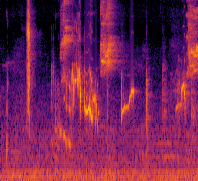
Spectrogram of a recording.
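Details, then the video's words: A cheerful pet budgie gives a few scattered chirps. There is a sharp click, a burst of scratchy squawks, then short rising whistled notes, over a faint steady hum. "Happy budgie chirping sounds"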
